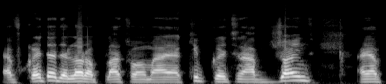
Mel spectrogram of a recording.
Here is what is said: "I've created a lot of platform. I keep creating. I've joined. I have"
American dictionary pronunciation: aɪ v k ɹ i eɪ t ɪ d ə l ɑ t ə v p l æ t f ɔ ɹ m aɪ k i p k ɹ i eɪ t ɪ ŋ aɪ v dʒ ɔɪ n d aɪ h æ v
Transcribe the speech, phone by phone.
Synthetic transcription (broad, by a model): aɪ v k ɹ i eɪ t ɪ d ə l ɑ t ə v p l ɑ t f ɔ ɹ m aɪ k i p k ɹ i eɪ t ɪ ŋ aɪ v dʒ ɔɪ n d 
